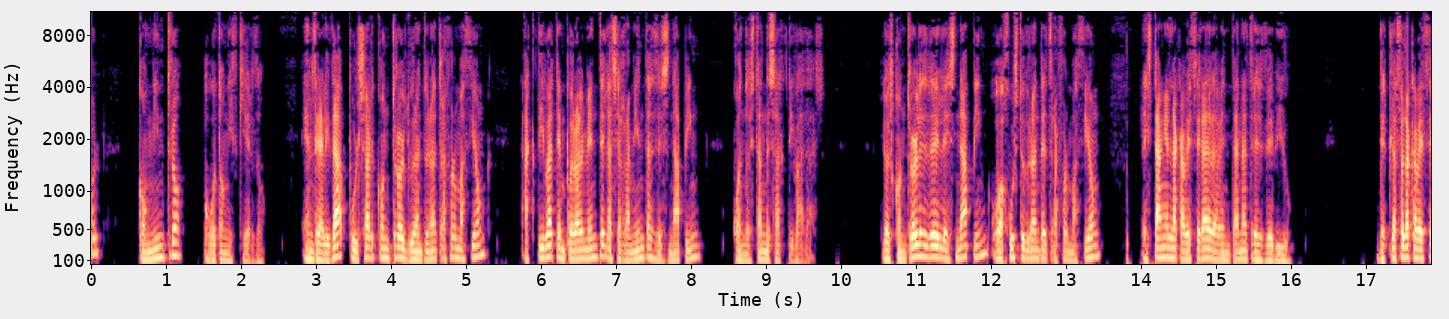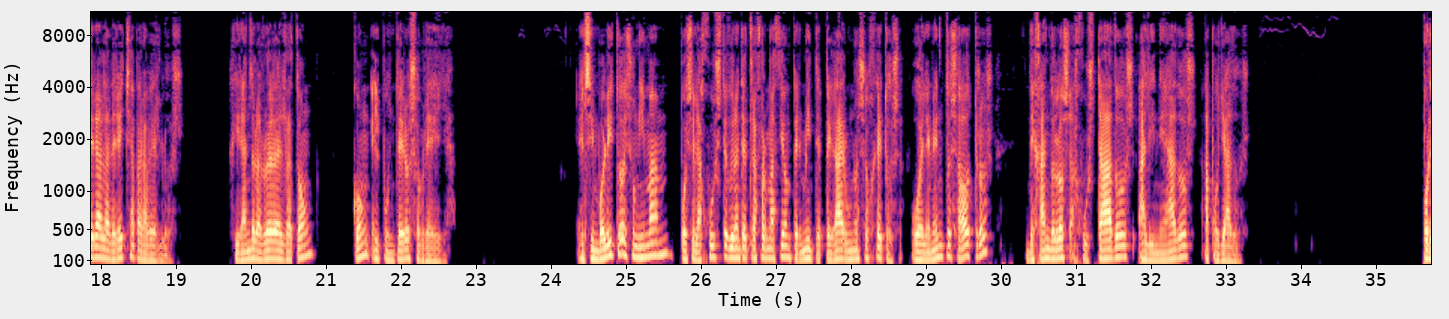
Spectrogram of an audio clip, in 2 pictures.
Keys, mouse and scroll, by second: 17.9-22.1 middle drag.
